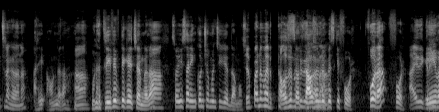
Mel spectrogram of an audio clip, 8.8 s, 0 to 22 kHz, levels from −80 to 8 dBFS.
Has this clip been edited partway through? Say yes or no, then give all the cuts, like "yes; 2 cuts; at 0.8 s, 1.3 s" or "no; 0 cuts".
no; 0 cuts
